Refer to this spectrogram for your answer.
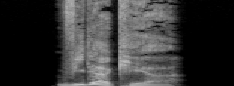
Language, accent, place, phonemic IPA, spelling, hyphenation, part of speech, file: German, Germany, Berlin, /ˈviːdɐˌkeːɐ̯/, Wiederkehr, Wie‧der‧kehr, noun, De-Wiederkehr.ogg
- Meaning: return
